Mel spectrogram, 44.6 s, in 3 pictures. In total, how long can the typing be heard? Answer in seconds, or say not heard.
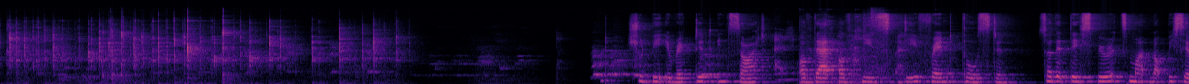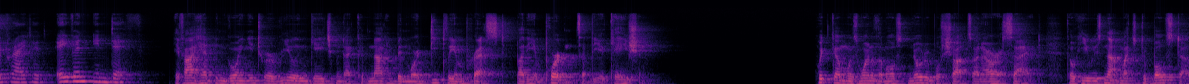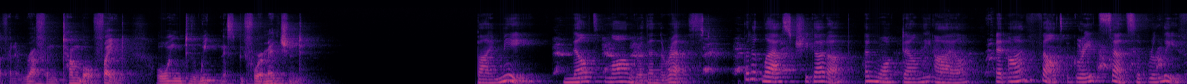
5 s.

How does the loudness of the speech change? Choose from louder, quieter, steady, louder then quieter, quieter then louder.
steady.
